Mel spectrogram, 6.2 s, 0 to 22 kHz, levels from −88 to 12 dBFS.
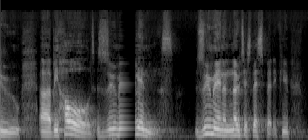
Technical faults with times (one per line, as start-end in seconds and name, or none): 2.39-2.71 long network dropout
